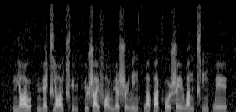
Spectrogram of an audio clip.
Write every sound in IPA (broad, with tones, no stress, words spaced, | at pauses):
mjɑ˦ʊ̯ | mɥɛ˨˦t͡ɕjɑ˨˦ʊ̯ t͡ɕʰy̰˨˩npʰy˨˦ʂa˨˦ɪ̯ fɑ̰˨˩ʊ̯lɥɛ˨˦ ʂɻ̩˨˩li˥˨nkʰwä˨˦ pä˥˨kʰo˥˨ʊ̯ʂe˥˨ɪ̯ ɻwa˥˨nt͡ɕʰi˦ŋ kwe˦ɪ̯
